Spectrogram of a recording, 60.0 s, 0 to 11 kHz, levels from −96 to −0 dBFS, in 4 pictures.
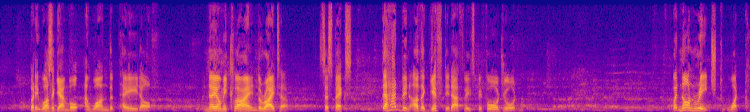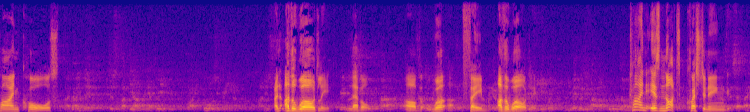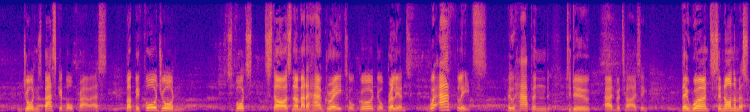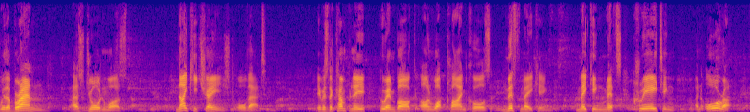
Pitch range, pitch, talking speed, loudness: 150-200 Hz, 175 Hz, 95 wpm, -22 LUFS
